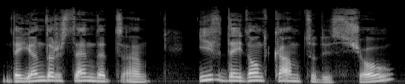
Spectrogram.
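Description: Gravelly man with a Bulgarian accent. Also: on the high side, a little mellow, dry recording. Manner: halting, repeats words, many fillers. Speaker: podcast guest, label co-founder. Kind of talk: casual conversational interview.

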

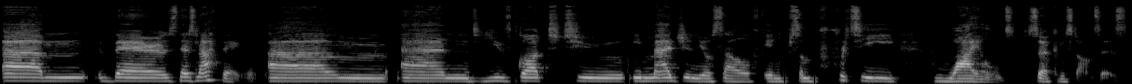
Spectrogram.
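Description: An actor from Africa, chatting casually as an interview guest in a playful, animated way. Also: mid-range voice, very slow. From South Africa.

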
